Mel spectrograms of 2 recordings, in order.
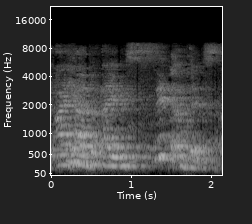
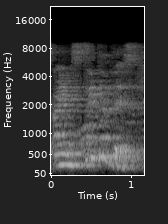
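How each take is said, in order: First: Low, soft, slowed and seething; quiet anger. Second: Firmer repeat, voice back up to normal height; open frustration. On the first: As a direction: hold the anger down under the breath. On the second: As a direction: let the frustration out. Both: Real, not acted. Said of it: "I'm getting mad".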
